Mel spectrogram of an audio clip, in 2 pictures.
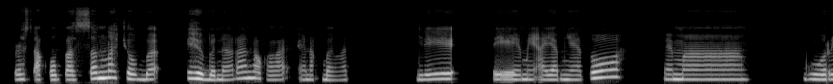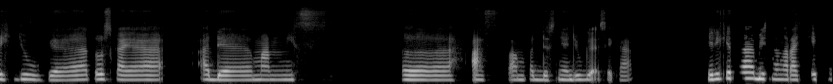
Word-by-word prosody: terus 230 0 -1
aku 215 - 0
pesen 260 +7 +7
lah 305 - +2
coba, 235 -2 +1 0.3
ih 275 -1 +9
beneran 220 +8 +2
loh 280 - -1
Kak, 215 -1 -8
enak 220 0 -7
banget. 210 0 -5 0.7
Jadi 250 +4 +3 0.3
si - - -1 0.2
mie 230 0 -1
ayamnya 220 0 -2
itu 285 - +2 0.7
memang 230 0 0 0.6
gurih 235 -1 +1
juga, 210 -1 -4
terus 235 0 -2
kayak 215 -1 -3 0.4
ada 210 -1 -1
manis, 215 0 -8 0.7
eee, 210 -1 0 0.2
asam 215 0 -6
pedasnya 210 0 -5
juga 215 +1 -3
sih - - -12
Kak. 195 -1 -14 0.8
Jadi, 225 +2 +3
kita 280 -1 +2
bisa 250 -1 +2
ngeracik 225 +1 -4
220 Hz, 120 wpm, -23 LUFS, 215-235 Hz, 0.8 s, ih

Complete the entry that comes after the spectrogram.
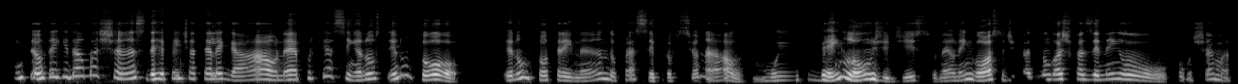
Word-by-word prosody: Então 290 -3 +3
tem 340 +1 -2
que 340 - -2
dar 390 +4 -1
uma 420 +2 -8
chance, 295 -6 -1
de 235 - +9
repente 270 +2 -1
até 255 -1 -2
legal, 220 -2 +1
né, 215 +2 +2
porque 285 +7 -11
assim, 335 - -6
eu 190 - +1
não 250 +2 +3
eu 245 - +2
não 425 - -8
estou 230 -6 +4 0.4
eu 195 - -2
não 300 +3 +2
estou 205 -9 -4
treinando 190 +5 -4
para 215 - -9
ser 165 -8 -6
profissional, 165 -2 -5
muito 190 +6 -11
bem 205 - +4
longe 215 - +7
disso 155 +3 -9
né, 160 +2 -6
eu - - -6
nem 190 +8 -1
gosto 210 +4 +3
de 195 -2 -19 0.2
não 225 - -6
gosto 240 +1 +2
de - - -23
fazer 230 -2 0
nem 245 +3 -3
o 195 -9 0
como 180 - -15
chama? 235 -2 -9
225 Hz, 205 wpm, -25 LUFS, 190-260 Hz, 0.4 s, de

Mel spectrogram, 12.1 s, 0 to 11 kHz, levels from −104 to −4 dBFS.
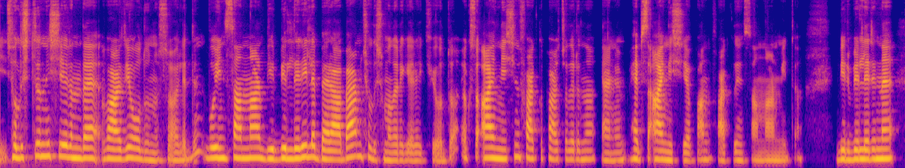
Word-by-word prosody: çalıştığın 215 +3 +1
iş 240 0 -1
yerinde 205 -3 +3
vardiya 190 +1 +3
olduğunu 165 -5 -3
söyledin. 160 - -6
Bu 205 0 +2
insanlar 200 0 +3
birbirleriyle 195 +3 +3
beraber 175 +6 +4
mi 230 - -6
çalışmaları 165 -6 -5
gerekiyordu 150 - -8
yoksa - - -5
aynı 205 -2 +5
işin 195 +5 -3
farklı 190 -4 -2
parçalarını, 175 -1 -6
yani, 155 +2 -6
hepsi 185 -1 -1
aynı 175 -2 +4
işi 155 0 -5
yapan 165 +4 -6
farklı 160 -3 -7
insanlar 80 - -6
mıydı? 80 - -10 0.5
Birbirlerine, 185 +2 +3
185 Hz, 135 wpm, -23 LUFS, 165-205 Hz, 0.5 s, aynı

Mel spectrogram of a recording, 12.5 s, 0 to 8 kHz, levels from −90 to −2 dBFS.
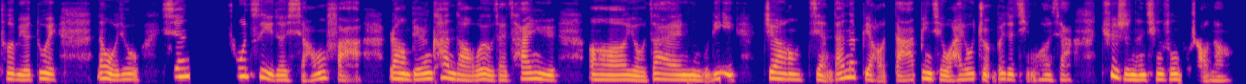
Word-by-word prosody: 特 195 -2 0
别 170 -1 +2
对。 195 -1 +2 0.4
那 215 - 0
我 170 - +1
就 185 +1 -1 0.2
先 285 +1 +2 0.4
说 295 0 +1
自 270 -2 -2
己 195 - +4
的 165 -1 0
想 185 +8 -2
法， - - -5 0.2
让 195 -3 +3
别 180 +1 0
人 200 +2 +5
看 220 -2 +1
到 165 -3 -1
我 165 +3 0
有 175 -3 +2
在 160 0 -5
参 205 +5 0
与， 165 -3 +2 0.3
啊， 175 -1 +1
有 160 -3 +1
在 180 +1 -1
努 170 -2 +3
力， 205 - +1 0.3
这 225 - +2
样 185 -4 +2
简 170 -4 -2
单 205 +6 0
地 260 - +3
表 185 -9 -4
达， 160 +1 -3
并 210 +1 +3
且 180 -3 -4
我 155 - +1
还 175 - -3
有 185 +2 +1
准 195 - -2
备 195 +1 -1
的 180 - +1
情 - - -9
况 175 +1 -5
下， 165 +1 -9 0.3
确 315 -6 +4
实 185 -6 +1
能 170 0 +6
轻 185 +2 +2
松 185 +1 +3
不 - - -15 0.2
少 - - -7
呢。 145 +1 -8
180 Hz, 260 characters per minute, -23 LUFS, 170-205 Hz, 0.4 s, 能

